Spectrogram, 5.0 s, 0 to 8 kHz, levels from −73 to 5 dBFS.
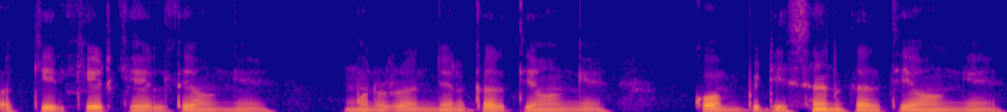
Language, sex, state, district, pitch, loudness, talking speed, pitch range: Hindi, male, Chhattisgarh, Kabirdham, 105 Hz, -23 LUFS, 120 wpm, 105-110 Hz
